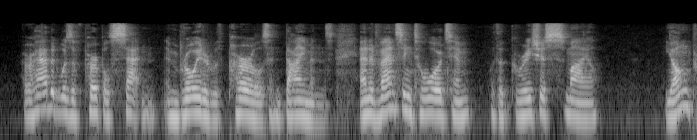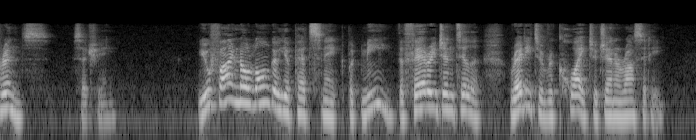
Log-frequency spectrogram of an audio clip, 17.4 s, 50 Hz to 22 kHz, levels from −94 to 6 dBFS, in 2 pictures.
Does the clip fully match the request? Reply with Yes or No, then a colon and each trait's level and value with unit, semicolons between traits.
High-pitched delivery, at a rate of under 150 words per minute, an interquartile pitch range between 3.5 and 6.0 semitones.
No: medium, 150 Hz; average, 140 wpm; average, 4.5 semitones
